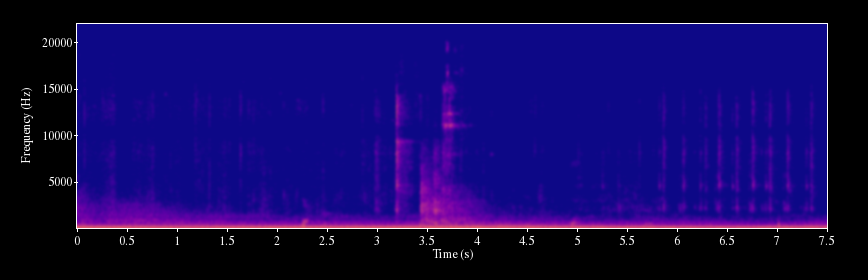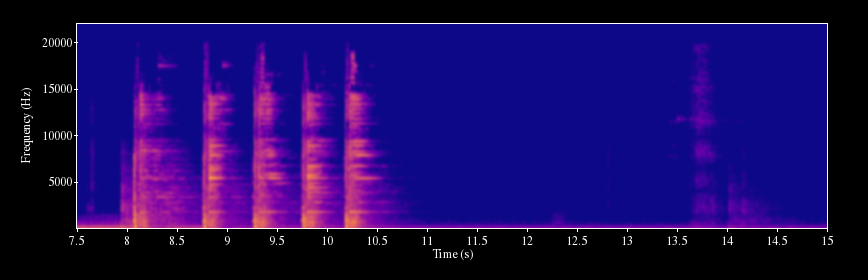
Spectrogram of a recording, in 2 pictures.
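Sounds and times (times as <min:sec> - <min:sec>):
gunshots with ringing tail: 0:07.9 - 0:10.6.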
